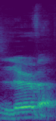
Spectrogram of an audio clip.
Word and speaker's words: Loewe: because it's by Frederick Loewe. I guess that's pronounced low, but in German it's Löwe, which means lion.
